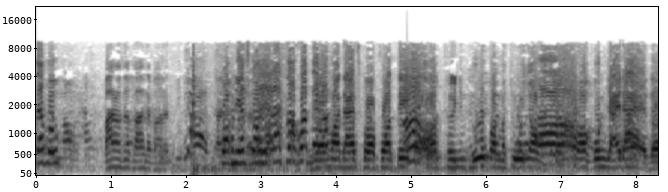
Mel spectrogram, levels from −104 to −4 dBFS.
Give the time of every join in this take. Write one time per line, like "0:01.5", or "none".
0:02.0

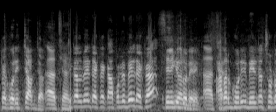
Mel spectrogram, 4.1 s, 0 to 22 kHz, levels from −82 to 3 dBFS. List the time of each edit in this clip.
0:01.0

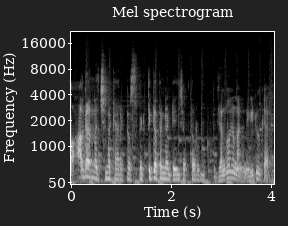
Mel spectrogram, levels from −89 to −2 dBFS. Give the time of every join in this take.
0:02.8

